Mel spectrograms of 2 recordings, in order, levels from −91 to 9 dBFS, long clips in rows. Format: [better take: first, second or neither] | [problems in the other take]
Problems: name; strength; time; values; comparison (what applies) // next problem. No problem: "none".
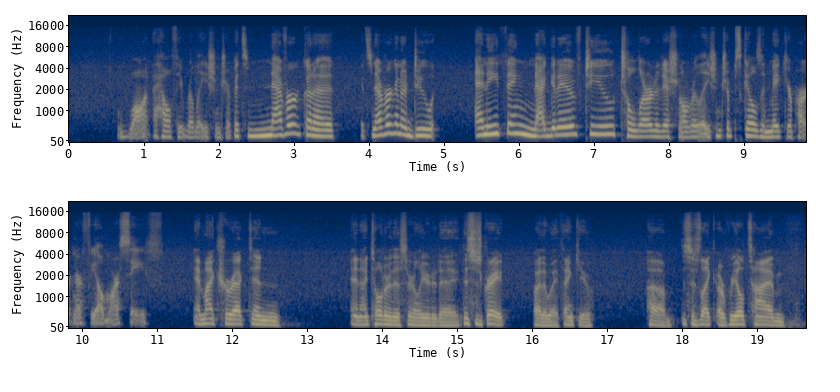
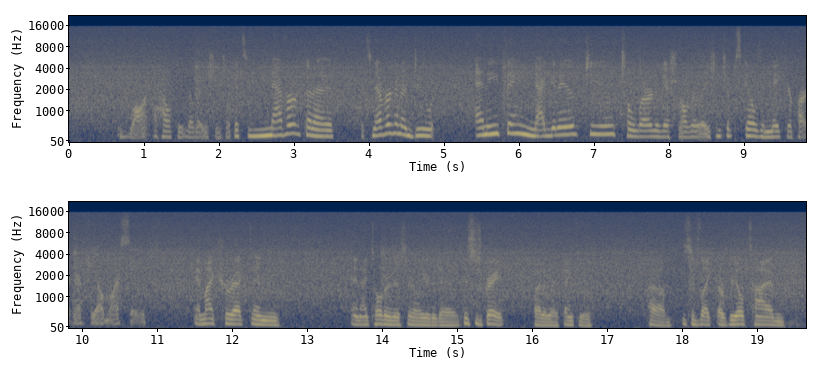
first | hiss; loud; throughout; 4 dB below the speech; faint in the first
